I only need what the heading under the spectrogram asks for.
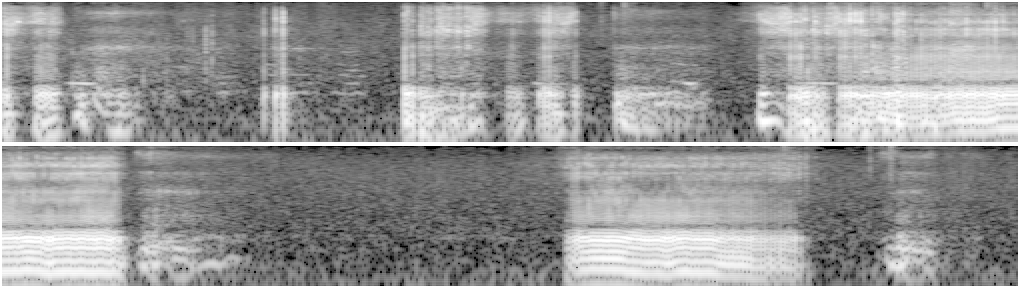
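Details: Female beagle asleep indoors under bed covers, snoring: long rough buzzing rattles lasting two to three seconds, with shorter snorts and breathy noises between them and quiet pauses.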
